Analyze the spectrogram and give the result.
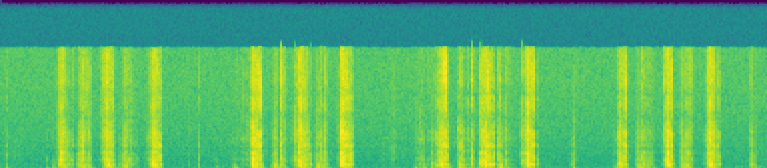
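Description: Fingernails scratch the fabric crown of a pink cotton baseball cap with a stitched patch, held near the mic. Short, dry scratching strokes come in four clusters separated by brief pauses, with a soft rasp centred in the mids and faint bright edges.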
